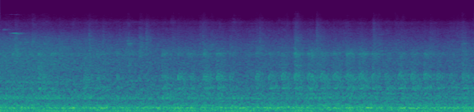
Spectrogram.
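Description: Belt-driven machinery of a historic woodworking mill running idle: overhead line shafts, pulleys and flat belts turning with a steady low hum and a light repeating clatter.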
